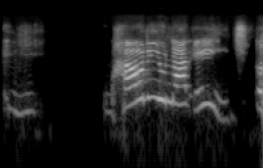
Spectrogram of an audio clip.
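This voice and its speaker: Her voice raised and projected, a woman speaks with a bright, sharp tone. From Hawaii. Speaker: talk show host. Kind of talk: casual interview chat.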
